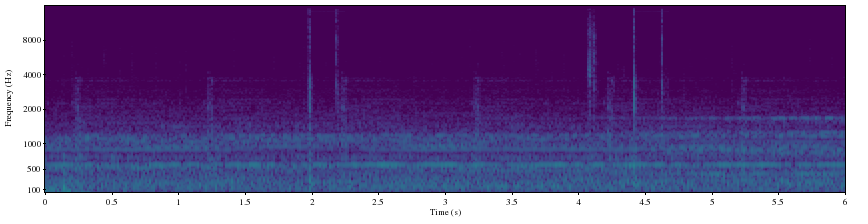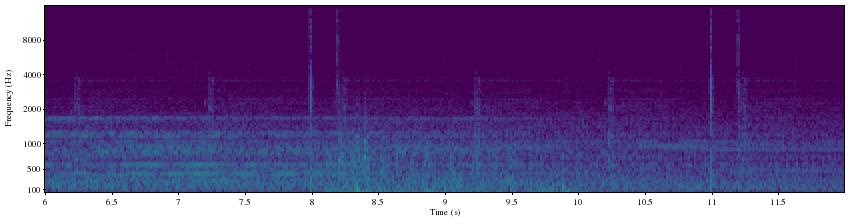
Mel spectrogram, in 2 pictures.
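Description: A clock ticks steadily.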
